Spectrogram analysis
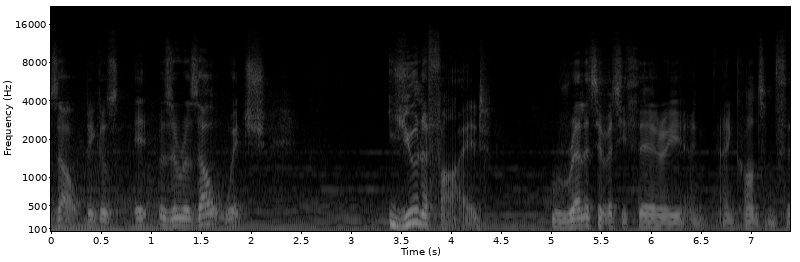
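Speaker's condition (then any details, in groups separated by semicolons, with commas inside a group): No condition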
